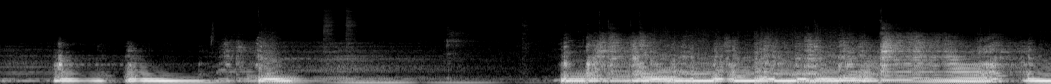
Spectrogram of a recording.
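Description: Electric guitar played through a Strymon Deco tape saturation and doubletracker pedal on a flanging setting, with a little saturation added. A few separate strummed chords ring out and fade, then steady strumming starts about halfway through.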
